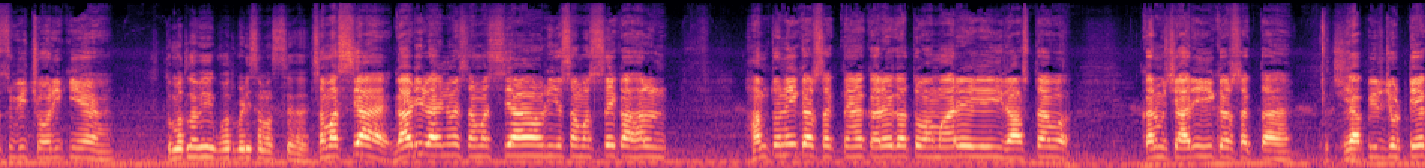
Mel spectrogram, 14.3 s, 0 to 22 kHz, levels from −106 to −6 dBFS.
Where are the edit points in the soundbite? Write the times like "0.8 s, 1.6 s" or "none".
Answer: none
